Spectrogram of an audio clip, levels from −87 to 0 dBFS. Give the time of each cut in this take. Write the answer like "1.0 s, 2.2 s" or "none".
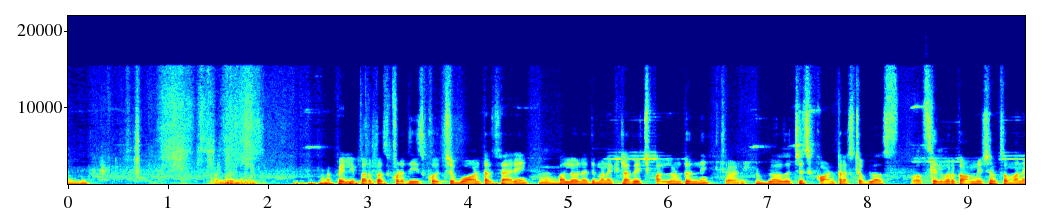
none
